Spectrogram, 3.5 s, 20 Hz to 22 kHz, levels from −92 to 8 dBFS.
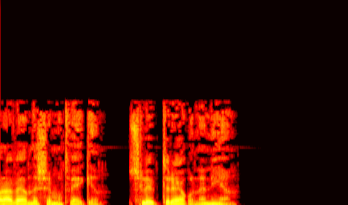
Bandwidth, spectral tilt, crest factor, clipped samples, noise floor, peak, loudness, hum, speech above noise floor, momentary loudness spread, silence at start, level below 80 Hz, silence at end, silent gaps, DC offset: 12 kHz; -5 dB/octave; 18 dB; under 0.1%; -89 dBFS; -2 dBFS; -19 LUFS; none; 71 dB; 12 LU; 0 s; -54 dBFS; 1.1 s; none; under 0.1%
